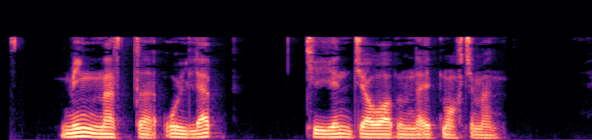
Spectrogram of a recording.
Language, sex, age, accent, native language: Uzbek, male, 25-34, Samarqand, Uzbek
